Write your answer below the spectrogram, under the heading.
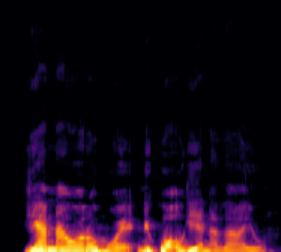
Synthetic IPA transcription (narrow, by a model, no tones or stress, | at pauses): ɣɪanaoɾomwɛnekwɔʔoɣɪɛnaðajo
